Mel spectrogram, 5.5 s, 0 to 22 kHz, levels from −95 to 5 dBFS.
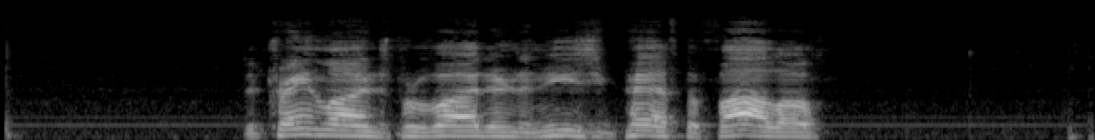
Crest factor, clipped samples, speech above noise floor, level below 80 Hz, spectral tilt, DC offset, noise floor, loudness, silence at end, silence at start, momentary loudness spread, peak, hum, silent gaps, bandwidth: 18 dB; under 0.1%; 42 dB; -72 dBFS; -6 dB/octave; under 0.1%; -71 dBFS; -29 LUFS; 1.4 s; 1.25 s; 11 LU; -14 dBFS; none; none; 12 kHz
